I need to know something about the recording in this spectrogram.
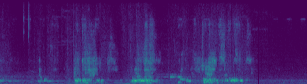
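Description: Magic spells burst and clash in a fast fight.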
